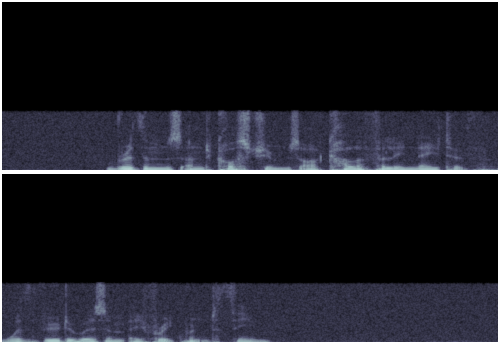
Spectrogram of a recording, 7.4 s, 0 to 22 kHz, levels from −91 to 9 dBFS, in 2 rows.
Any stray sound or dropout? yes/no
no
